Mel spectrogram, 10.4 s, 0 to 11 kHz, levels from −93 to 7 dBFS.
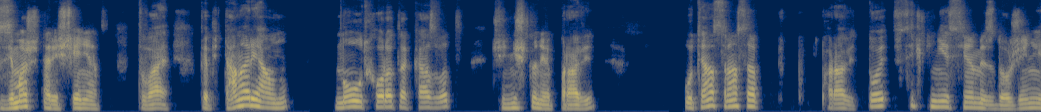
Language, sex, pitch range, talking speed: Bulgarian, male, 130-160 Hz, 145 wpm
